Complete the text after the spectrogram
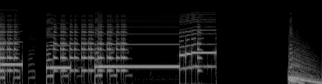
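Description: Bright electronic chiptune notes play quickly.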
